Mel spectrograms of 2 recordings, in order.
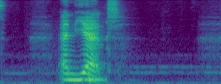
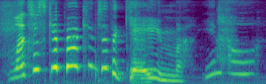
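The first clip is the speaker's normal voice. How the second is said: mock exasperated; 12 semitones higher, 7 dB louder than usual. Real, not acted.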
